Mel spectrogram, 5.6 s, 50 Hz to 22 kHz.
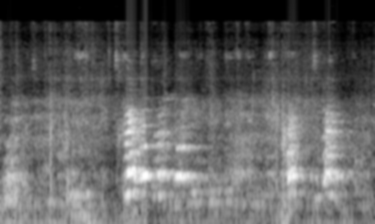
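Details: Dog at a dog hostel in Jodhpur, India, recorded 23 January 2022, giving a few short, whiny yelping barks in three bursts over low background noise.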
